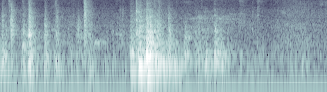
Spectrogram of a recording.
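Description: Plastic-wrapped packages crinkling and rustling, with cardboard scraping, as items are handled and set into a cardboard shipping box. A burst of several short, sharp rustles comes about a second in.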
